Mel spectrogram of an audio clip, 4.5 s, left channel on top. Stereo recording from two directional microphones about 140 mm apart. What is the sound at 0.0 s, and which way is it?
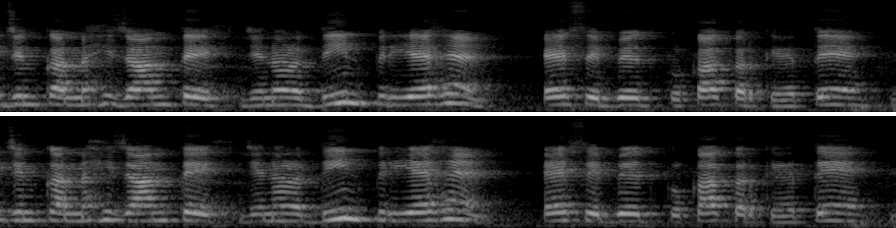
A woman's voice, 20° right (ahead or behind).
